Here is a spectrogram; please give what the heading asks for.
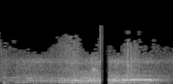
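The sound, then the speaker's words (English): A lion roars in a dark jungle at night, a sustained, rough, low rumble. It breaks off in a brief gap near the middle, then resumes just as loud. “That lion, Tarzan. He's very close.”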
